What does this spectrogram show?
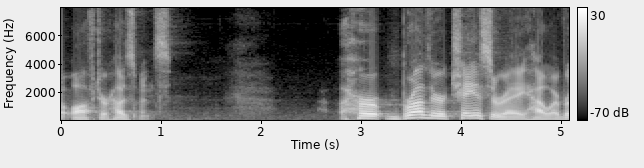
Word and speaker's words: Cesare: Her brother Cesare, however, it looks like Caesar, but it's pronounced Cesare. Her brother Cesare, however, may very well have done so.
